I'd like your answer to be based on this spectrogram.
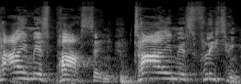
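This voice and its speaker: A man's put-on character voice, extremely high-pitched and cackling, at a fairly slow pace with music in the background. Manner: eerie, mocking.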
